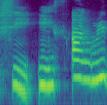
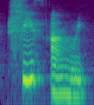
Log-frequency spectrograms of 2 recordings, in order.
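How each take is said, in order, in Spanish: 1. El verbo se dice como una palabra separada y completa. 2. El verbo se acorta y se une a she. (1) "en vez de decir she is angry" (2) "de una manera más abreviada"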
